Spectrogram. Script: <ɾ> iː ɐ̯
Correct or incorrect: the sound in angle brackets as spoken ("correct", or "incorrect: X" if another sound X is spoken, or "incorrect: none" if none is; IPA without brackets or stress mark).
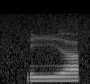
correct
